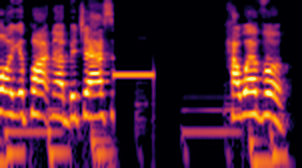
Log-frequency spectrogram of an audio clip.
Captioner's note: beep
